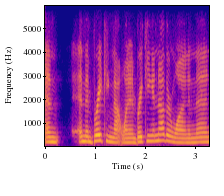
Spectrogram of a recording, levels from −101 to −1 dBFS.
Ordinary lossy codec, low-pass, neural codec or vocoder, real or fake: Opus, 32 kbps; 5.4 kHz; none; real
